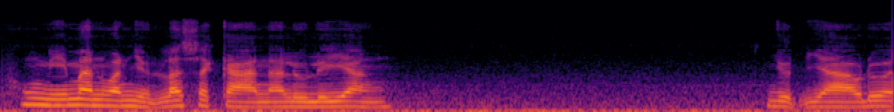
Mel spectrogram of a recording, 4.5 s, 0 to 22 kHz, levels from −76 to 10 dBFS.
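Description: A speech recording with low-delay AAC compression damage running through the whole clip, clearly audible from start to finish. The voice sounds rough and grainy, with noise filling the gaps between pitch harmonics, and nothing is present above about 11.5 kHz. The likely cause is an AAC-ELD encoder: its short frames resolve voice harmonics poorly and use up bits quickly, and the degree of damage fits a rate near 32 kbps.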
